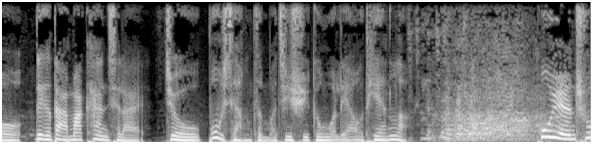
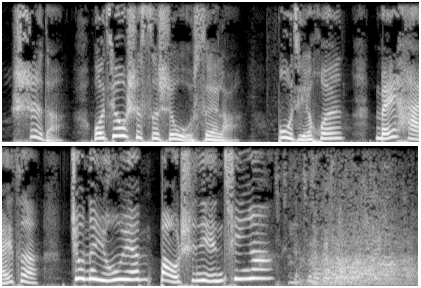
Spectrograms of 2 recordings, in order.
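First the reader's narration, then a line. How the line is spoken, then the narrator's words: Mysterious smiling. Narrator (Chinese): 我保持神秘的微笑说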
